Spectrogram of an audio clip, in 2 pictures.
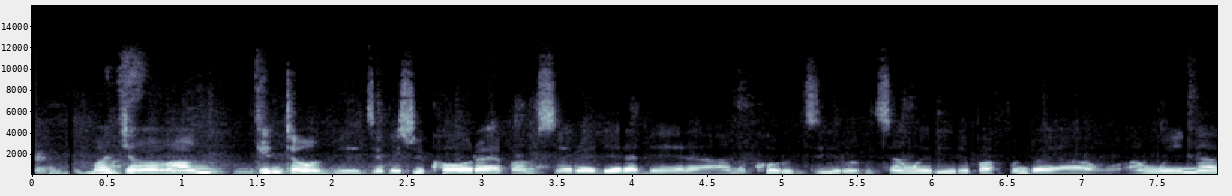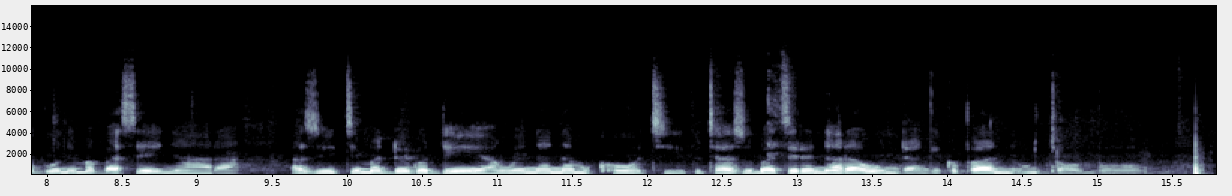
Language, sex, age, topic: Ndau, male, 18-24, education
